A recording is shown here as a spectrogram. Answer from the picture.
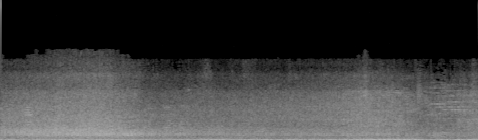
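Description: Car engines running, a steady low rumble with street noise.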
